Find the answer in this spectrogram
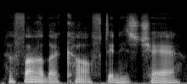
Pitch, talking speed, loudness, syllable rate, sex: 100 Hz, 190 wpm, -21 LUFS, 5.0 syllables/s, male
